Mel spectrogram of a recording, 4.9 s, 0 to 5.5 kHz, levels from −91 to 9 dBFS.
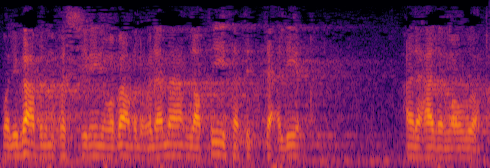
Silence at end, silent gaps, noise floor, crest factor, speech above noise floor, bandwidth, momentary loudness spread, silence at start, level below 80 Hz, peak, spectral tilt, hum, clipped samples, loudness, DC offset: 0 s; none; -44 dBFS; 20 dB; 22 dB; 5.2 kHz; 14 LU; 0 s; -46 dBFS; -4 dBFS; -9 dB/octave; none; under 0.1%; -23 LUFS; under 0.1%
